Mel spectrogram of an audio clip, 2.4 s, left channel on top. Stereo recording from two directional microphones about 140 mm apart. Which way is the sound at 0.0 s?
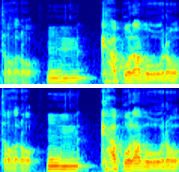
30° right (ahead or behind).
